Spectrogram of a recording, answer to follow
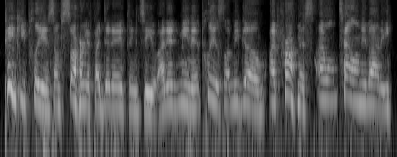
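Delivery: frantic begging to be let go; desperate pleading. A narrator's reading. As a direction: beg for your life, fast and high. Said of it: "Desperately, Dash pleaded".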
